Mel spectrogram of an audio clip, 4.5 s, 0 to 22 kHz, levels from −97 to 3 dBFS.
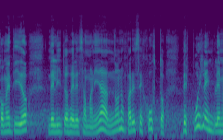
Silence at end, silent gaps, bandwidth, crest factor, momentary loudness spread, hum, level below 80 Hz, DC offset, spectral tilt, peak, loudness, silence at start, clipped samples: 0 s; none; 11 kHz; 16 dB; 7 LU; none; -80 dBFS; under 0.1%; -5.5 dB/octave; -18 dBFS; -34 LUFS; 0 s; under 0.1%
